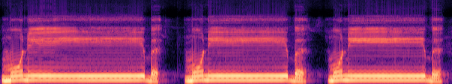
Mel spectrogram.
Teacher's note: دال پہ یہاں پہ قلقلہ ہے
